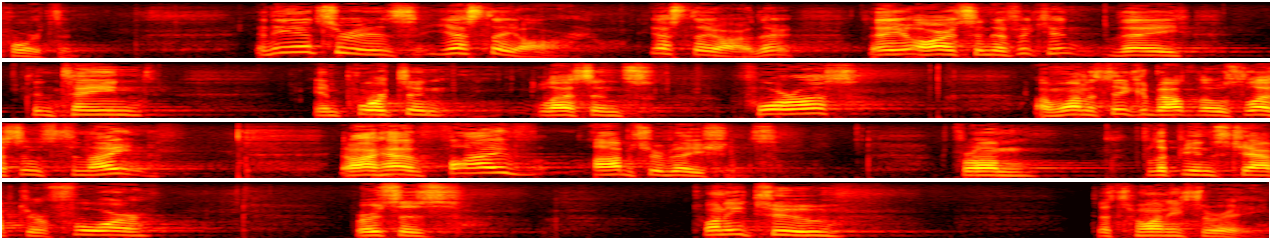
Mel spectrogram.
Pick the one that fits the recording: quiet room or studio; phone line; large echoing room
large echoing room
